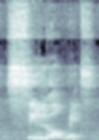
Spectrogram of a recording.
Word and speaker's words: coelomates: Coelomates. This spells C-O-E-L-O. C-O-E-L-O-M-A-T-E-S. But I am pronouncing coelomates. O is silent here. We should not pronounce the O.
